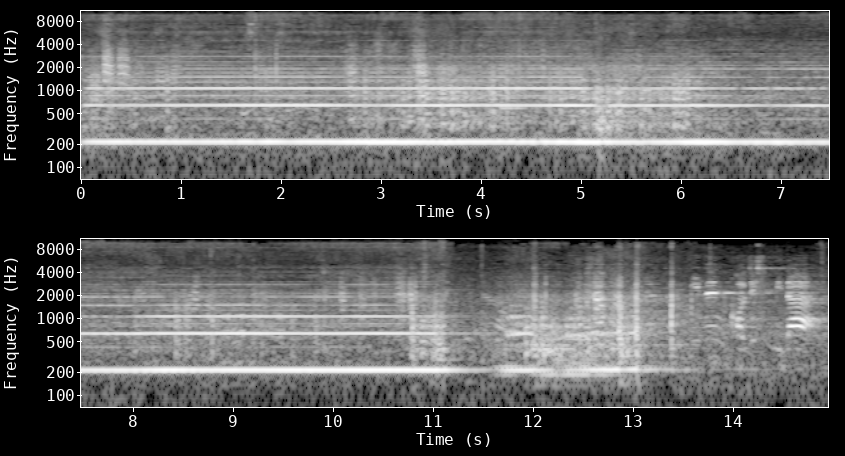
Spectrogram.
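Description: A steady held tone with several overtones. It stays level for about eleven seconds, then cuts off. Faint speech-like sounds follow near the end.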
